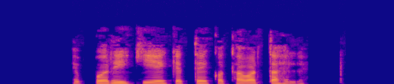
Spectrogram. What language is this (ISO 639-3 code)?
ori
